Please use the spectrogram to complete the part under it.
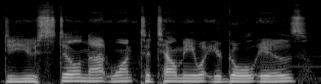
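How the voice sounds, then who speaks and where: A man's voice: mid-range voice, little pitch movement, measured pace, darkish tone, soft background music. A man hosting a game video, reading the story dialogue aloud in an informal, amateur way with casual asides. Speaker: gameplay video host reading subtitles aloud.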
